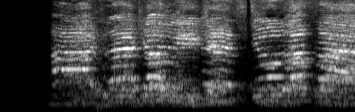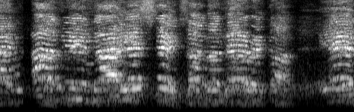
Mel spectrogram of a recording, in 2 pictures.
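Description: A child singing, starting about a second in after silence.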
